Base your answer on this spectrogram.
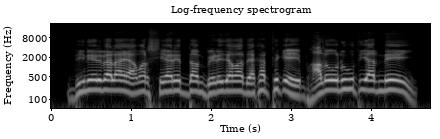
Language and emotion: Bengali, happy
